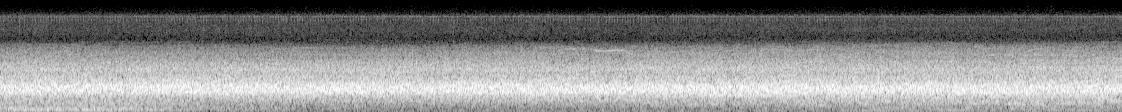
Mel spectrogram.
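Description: Men cheer and shout close by.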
